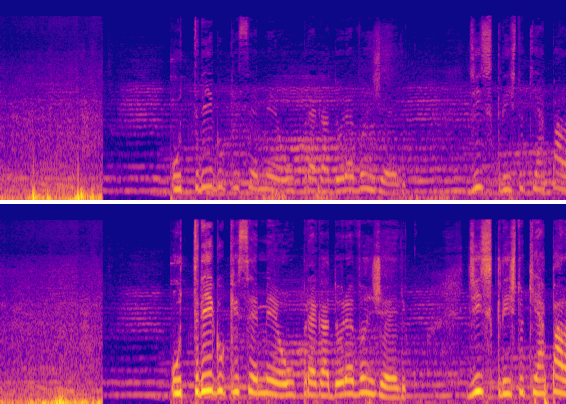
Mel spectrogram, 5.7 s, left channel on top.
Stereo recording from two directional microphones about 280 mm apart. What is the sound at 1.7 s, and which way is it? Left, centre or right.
A woman's voice, right.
